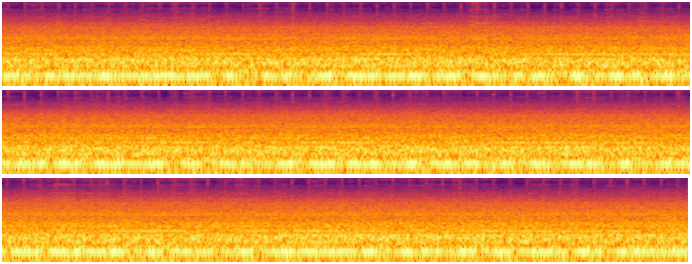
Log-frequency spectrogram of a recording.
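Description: An electric locomotive hums and rumbles steadily as it runs along the track.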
